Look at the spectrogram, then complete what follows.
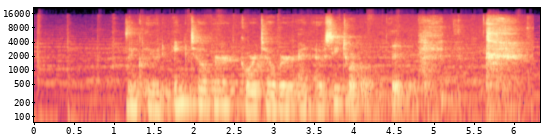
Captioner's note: giggle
